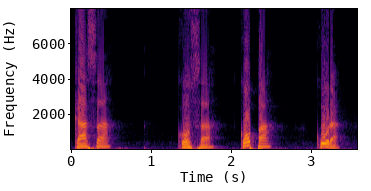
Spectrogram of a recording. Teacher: Notice it's a K sound. Unlike the English K sound, the hard Spanish se is not aspirated. That is, no air is expelled when it is pronounced.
